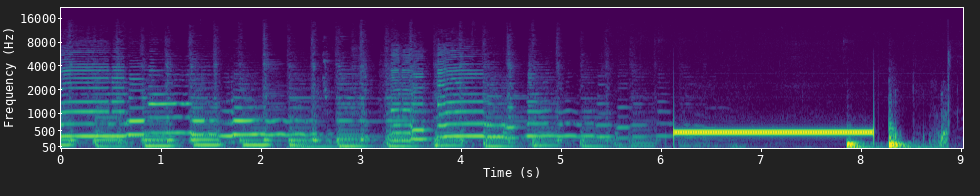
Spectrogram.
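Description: A bouncy musical jingle plays for several seconds, then gives way to a single loud, steady telephone ring tone lasting about two seconds before it cuts off. No one speaks.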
